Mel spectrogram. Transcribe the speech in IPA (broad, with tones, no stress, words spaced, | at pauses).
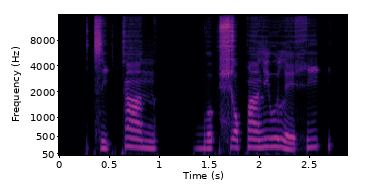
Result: t͡si˨ʔkã˥˧n | bo˨ʔɕɔ˧pã˧lju˧ le˨˩hi˦ʔ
